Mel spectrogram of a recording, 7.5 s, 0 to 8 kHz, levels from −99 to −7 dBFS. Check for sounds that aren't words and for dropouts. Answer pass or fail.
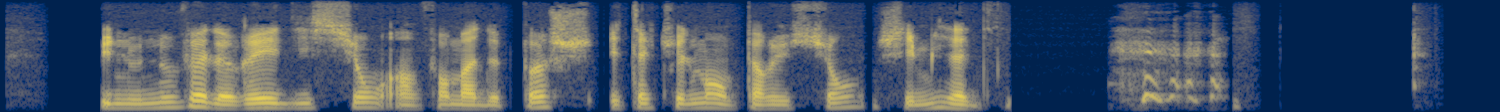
fail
